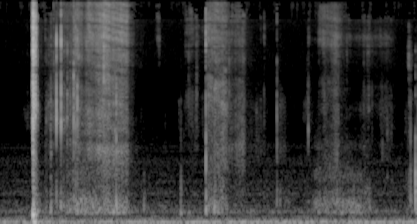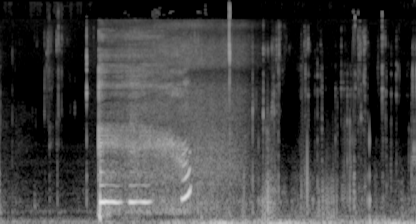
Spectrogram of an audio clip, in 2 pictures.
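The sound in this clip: Eating a banana: sparse soft clicks and mouth sounds at first, then a louder burst of wet chewing and tearing noises in the closing seconds.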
